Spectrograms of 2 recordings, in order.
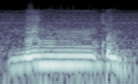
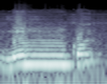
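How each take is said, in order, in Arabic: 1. النون مخفاة، مغنّاة، ومنحرفة نحو الكاف. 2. النون تُنطق بوضوح من طرف اللسان. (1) "يتحول مخرج النون من طرف اللسان... إلى قرب مخرج حرف الإخفاء" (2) "بدل ما أقول منكم لا"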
